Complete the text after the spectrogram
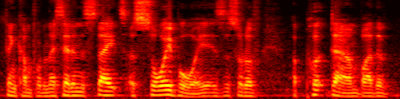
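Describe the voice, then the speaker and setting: A man's voice: lowish voice, brisk, a little hiss or hum. A man hosting an interview, asking long, searching questions and circling back as he talks. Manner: rambling, searching questions with many restarts. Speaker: interviewer host. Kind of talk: casual interview chat.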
